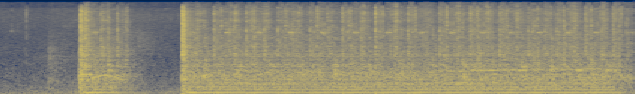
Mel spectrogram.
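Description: A sewing machine runs steadily as it stitches around a pajama neckline, a constant motor hum after two brief starts, close and alone with no talk.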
